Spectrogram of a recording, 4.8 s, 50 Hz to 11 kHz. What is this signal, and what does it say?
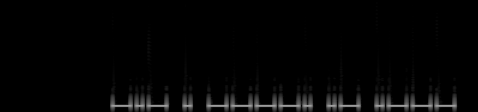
Morse code, heard as a keyed tone, about 20 wpm, 700 Hz. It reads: KE9AJ
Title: NA SOTA Chaser Callsigns 20wpm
